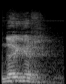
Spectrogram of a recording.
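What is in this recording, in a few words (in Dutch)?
"Nugger", dialect; Alert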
